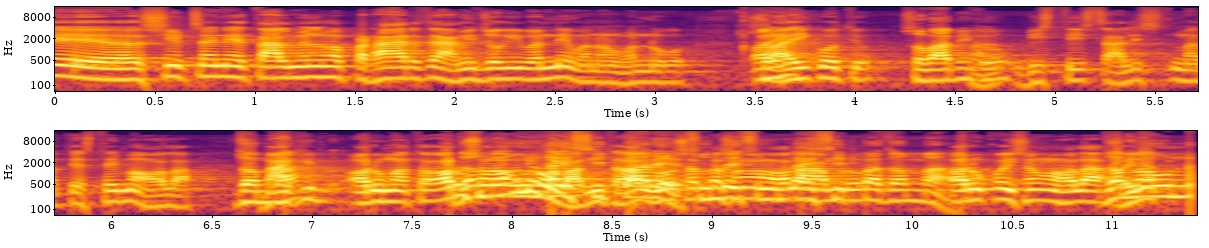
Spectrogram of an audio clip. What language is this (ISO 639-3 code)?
ind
